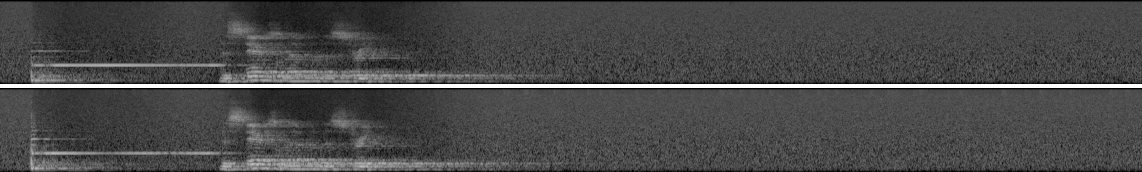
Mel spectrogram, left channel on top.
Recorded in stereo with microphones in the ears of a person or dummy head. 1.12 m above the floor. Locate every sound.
0.3 s a guitar: 65° right (ahead or behind), 4 m
2.2 s a man speaking: 30° left (ahead or behind), 9.5 m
